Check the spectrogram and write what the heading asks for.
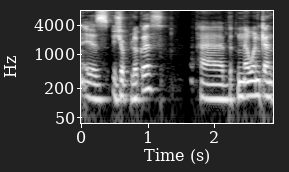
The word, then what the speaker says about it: Ziopliukas: The original pronunciation is Ziopliukas, but no one can pronounce that.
